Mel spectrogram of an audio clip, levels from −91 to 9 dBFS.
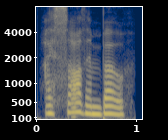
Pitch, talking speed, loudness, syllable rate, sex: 205 Hz, 225 wpm, -15 LUFS, 5.0 syllables/s, female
